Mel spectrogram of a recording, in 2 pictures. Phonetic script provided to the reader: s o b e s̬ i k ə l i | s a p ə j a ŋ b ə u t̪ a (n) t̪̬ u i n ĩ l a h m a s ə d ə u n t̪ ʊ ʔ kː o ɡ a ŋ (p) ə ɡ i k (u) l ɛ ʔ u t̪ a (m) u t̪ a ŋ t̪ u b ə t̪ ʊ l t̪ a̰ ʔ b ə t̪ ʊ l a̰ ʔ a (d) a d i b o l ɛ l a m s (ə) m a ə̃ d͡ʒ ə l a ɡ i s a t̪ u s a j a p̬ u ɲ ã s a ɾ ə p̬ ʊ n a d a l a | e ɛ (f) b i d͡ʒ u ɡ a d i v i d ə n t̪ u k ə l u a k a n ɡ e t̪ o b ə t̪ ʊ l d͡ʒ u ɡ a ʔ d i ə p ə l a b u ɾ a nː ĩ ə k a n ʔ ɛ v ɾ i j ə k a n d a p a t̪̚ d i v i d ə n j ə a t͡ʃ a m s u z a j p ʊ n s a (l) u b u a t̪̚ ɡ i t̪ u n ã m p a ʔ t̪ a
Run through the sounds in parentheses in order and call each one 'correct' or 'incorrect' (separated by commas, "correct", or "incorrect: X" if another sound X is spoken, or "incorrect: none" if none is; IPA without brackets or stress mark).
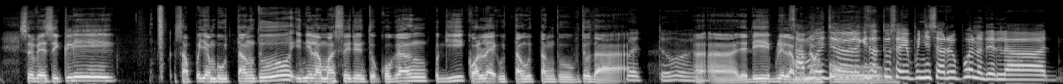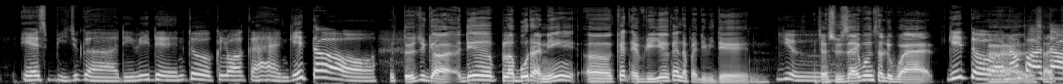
incorrect: ŋ, correct, incorrect: o, incorrect: ŋ, incorrect: d͡ʒ, incorrect: a, incorrect: s, correct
